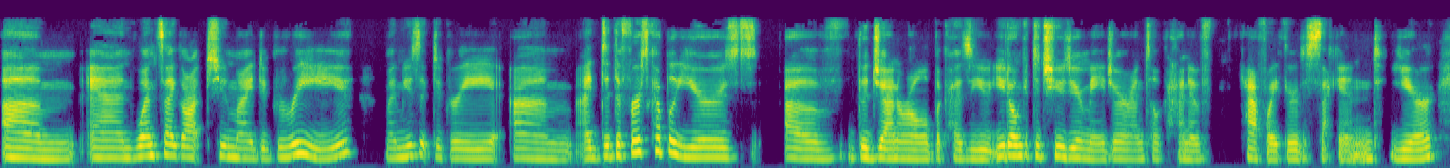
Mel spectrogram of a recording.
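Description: A woman with a Western Canadian accent speaks at a fairly low pitch and a fairly slow pace, with ordinary pitch variation, over a quiet background. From Canada, Edmonton, Alberta. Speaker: film and music composer and singer. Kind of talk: interview conversation.

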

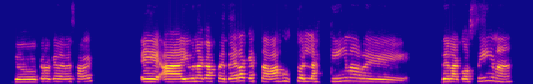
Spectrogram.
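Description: In a raised, projected voice, a woman speaks fairly slowly at a high pitch with a bright, sharp tone. Her intonation is monotone and flat, and the sound is dry and close with no echo. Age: 20s. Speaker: small business owner, vacation rental host. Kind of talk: interview.

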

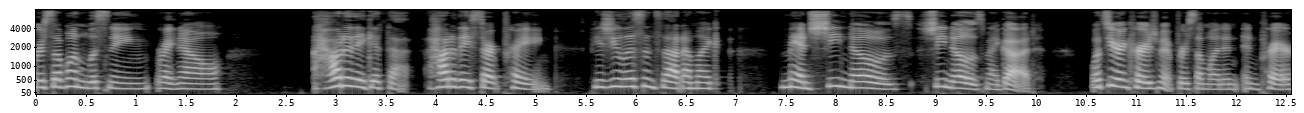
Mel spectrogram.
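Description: A normal speaking voice in a very clean recording with a silent background. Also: woman, fairly high pitch for a woman, ordinary pitch variation, moderate pace. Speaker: podcast host. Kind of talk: interview, casual chat.

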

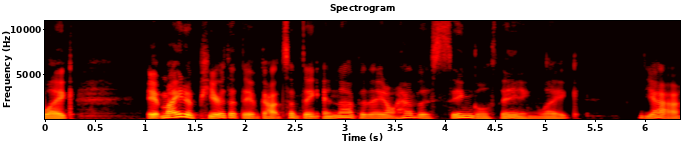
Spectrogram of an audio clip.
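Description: A woman at medium pitch and moderate pace, ordinary pitch variation, dry and close with no echo. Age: 20s. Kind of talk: casual chat.

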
